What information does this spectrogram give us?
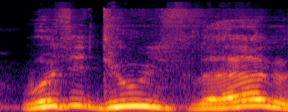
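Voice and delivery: high, loud imitated chatter; playful high-pitched mimicry; mock overheard voice. Mimicking people overheard nearby.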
